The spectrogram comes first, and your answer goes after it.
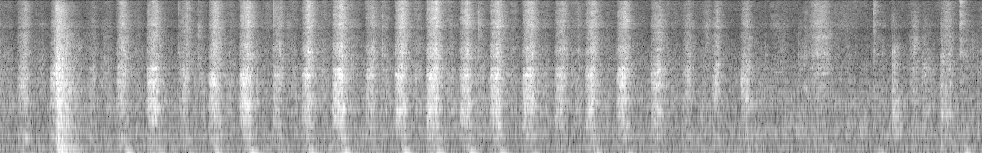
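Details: Rottweiler in the middle of a live birth of puppies, panting hard: a strong opening gasp, then regular raspy breaths close to three per second that ease off and soften near the end.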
